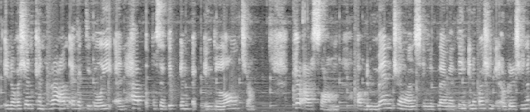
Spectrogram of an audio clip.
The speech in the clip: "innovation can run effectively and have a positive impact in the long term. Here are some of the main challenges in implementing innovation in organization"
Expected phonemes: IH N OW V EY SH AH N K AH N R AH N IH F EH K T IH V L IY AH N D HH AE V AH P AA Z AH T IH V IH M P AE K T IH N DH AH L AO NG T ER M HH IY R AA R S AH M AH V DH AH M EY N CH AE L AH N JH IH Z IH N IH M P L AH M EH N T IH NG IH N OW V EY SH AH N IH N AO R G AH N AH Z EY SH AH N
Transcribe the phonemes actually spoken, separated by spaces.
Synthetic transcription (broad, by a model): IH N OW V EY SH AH N K AH N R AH N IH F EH K T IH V L IY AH N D HH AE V AH P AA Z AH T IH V IH M P AE K T IH N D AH L AO NG T ER M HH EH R AA R S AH M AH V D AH M EY N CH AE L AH N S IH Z IH N IH M P L AH M EH N T IH NG IH N OW V EY SH AH N IH N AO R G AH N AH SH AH N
